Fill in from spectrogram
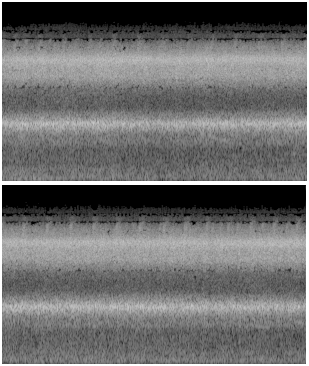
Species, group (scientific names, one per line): Magicicada septendecula
Cicadidae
